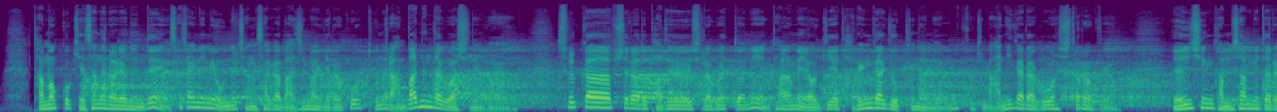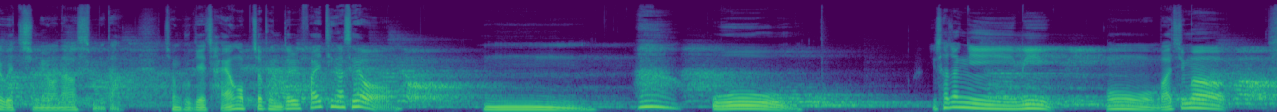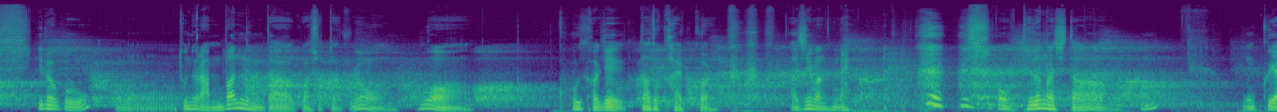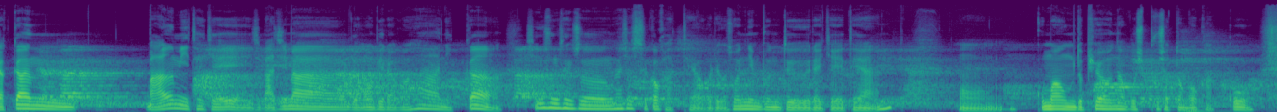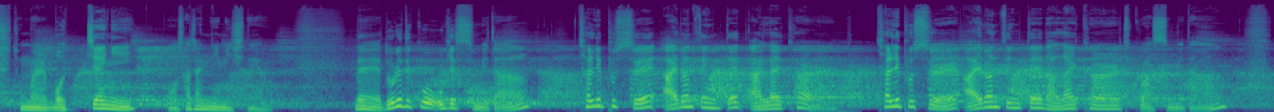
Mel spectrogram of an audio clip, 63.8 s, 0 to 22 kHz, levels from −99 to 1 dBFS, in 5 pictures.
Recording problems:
echo of what is said; strong; throughout; 420 ms later, 8 dB below the speech

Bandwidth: 18 kHz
